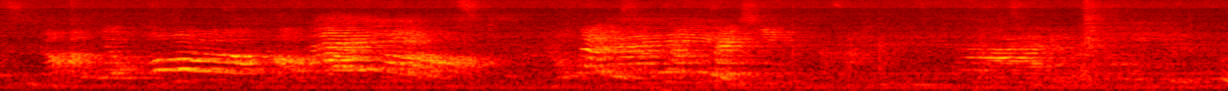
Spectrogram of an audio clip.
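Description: Young children's voices chattering and calling out together, over a steady low hum.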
